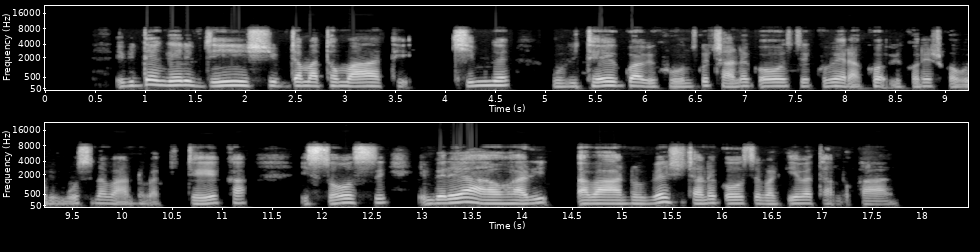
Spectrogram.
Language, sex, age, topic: Rundi, male, 18-24, agriculture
